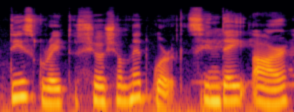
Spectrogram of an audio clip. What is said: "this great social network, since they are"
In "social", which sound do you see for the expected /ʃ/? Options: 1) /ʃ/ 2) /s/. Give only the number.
1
